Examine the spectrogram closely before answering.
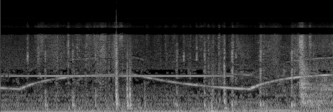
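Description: Police car siren on a slow wail, its pitch falling and rising again about every five seconds, over a steady high tone that stops about two-thirds of the way through. Two sharp knocks come a little past two seconds in, and an engine rumble runs beneath.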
